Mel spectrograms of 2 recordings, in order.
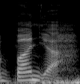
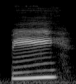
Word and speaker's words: bunya: See, that's a bunya. She had to spell it for me. B-U-N-Y-A, a bunya tree.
